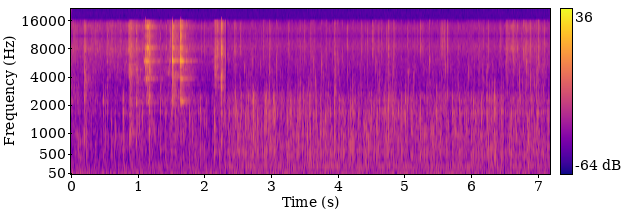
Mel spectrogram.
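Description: Pot of hot and sour noodle soup bubbling at a boil, a steady simmering hiss, with a few sharp clinks of a utensil against the pot in the first two seconds.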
